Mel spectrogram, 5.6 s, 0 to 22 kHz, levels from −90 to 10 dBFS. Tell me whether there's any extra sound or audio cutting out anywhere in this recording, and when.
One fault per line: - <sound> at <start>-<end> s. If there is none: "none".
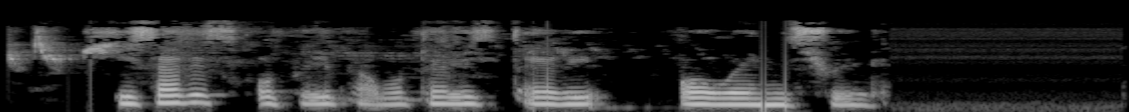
none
